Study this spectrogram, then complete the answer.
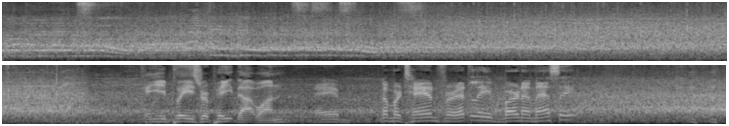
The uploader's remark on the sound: live from Wembley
